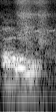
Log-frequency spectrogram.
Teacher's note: इसमें हमारा जो है होठ का शेप जो है कैसा हो जाता है, एक सर्कल की तरह हो जाता है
